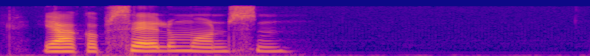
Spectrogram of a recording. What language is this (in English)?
Danish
